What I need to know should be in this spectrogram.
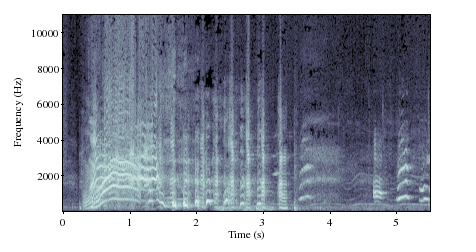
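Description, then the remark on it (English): A shrill porg creature squawk rings out loud and long, then breaks into a rapid string of warbling chirps and trills that trail off into softer, scattered cries. No talking. “I probably would have sounded like the Porg.”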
